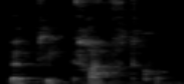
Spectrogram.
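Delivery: dropped right down, a dry muttered repeat; wry quiet aside. Real, not acted. Booktuber muttering the odd detail back to herself, quiet and wry. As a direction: repeat it quietly to yourself, amused.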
